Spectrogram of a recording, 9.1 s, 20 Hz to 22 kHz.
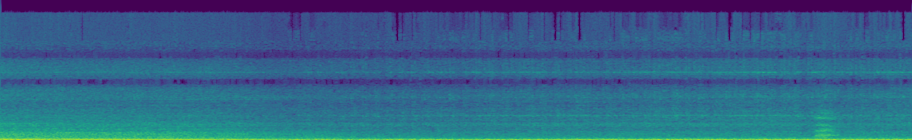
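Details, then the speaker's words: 1983 Chevy Silverado V8 after a deer strike: uneven metallic rattle over a lumpy idle that goes away with a little gas and returns at idle. The exhaust downpipe contacts the transmission when hot. "okay so you saw it went away when he gave it a little gas but then once it gets back down to idle which is a little higher than it was but once it gets back down to idle"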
